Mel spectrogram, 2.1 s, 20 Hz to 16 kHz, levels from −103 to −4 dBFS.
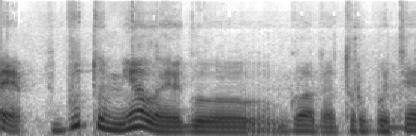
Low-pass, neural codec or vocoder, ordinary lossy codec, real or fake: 14.4 kHz; none; Opus, 16 kbps; real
